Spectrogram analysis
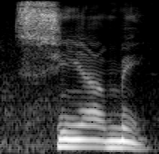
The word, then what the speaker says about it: Suame: one of such names is spelled s-u-a-m-e xiaomi that's different from s-o-a-m-e swami you know swami in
